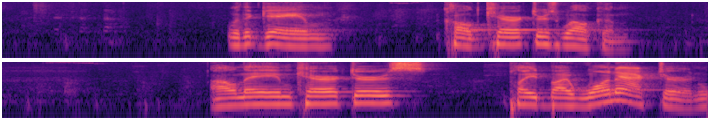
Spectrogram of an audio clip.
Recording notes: Live from Fantastic Fest in Austin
